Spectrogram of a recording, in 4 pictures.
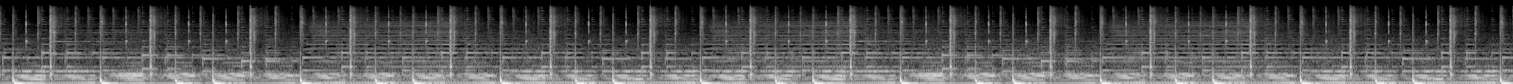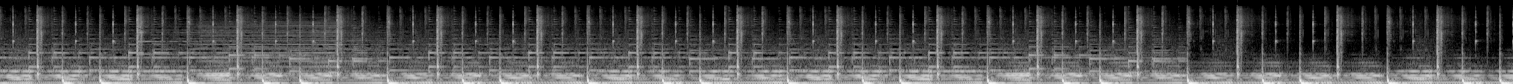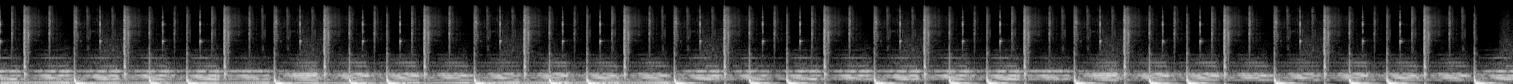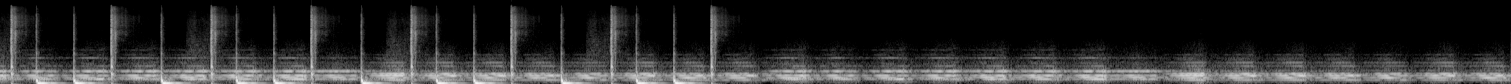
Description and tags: Classic Edm
Anyone love classic music ?
Listen these for your sleep before !
Dont forget this is only short audio music.
Official Website :
Music Made by AI
Classic, EDM, soft, listening, easy, instrument, medium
